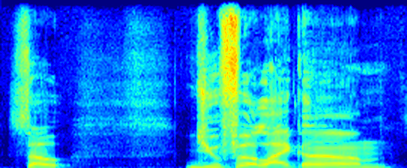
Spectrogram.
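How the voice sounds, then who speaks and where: A man hosting a casual interview, relaxed and encouraging, with slangy questions. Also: fairly high pitch, very slow, clean tone. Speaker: podcast host.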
